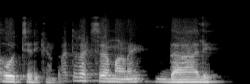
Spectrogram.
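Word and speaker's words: دال: മറ്റൊരു അക്ഷരമാണ് ദാല്. ഈ ദാല് ഉച്ചരിക്കാനുള്ള മാർഗം എന്ന് പറഞ്ഞാൽ നാവിൻ്റെ മുൻഭാഗം മുൻപല്ലുകളുടെ അടിയിൽ വെച്ചിട്ട് എടുക്കുമ്പോഴാണ് ദ ഉണ്ടാകുന്നത്. ദാല്.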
